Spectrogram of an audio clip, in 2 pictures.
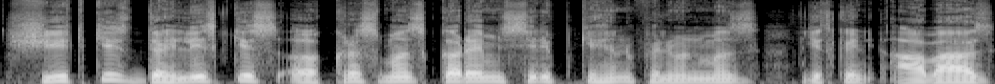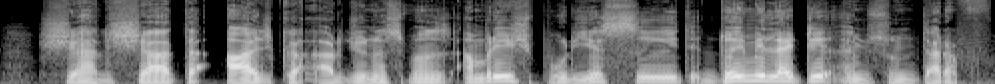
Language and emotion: Kashmiri, neutral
